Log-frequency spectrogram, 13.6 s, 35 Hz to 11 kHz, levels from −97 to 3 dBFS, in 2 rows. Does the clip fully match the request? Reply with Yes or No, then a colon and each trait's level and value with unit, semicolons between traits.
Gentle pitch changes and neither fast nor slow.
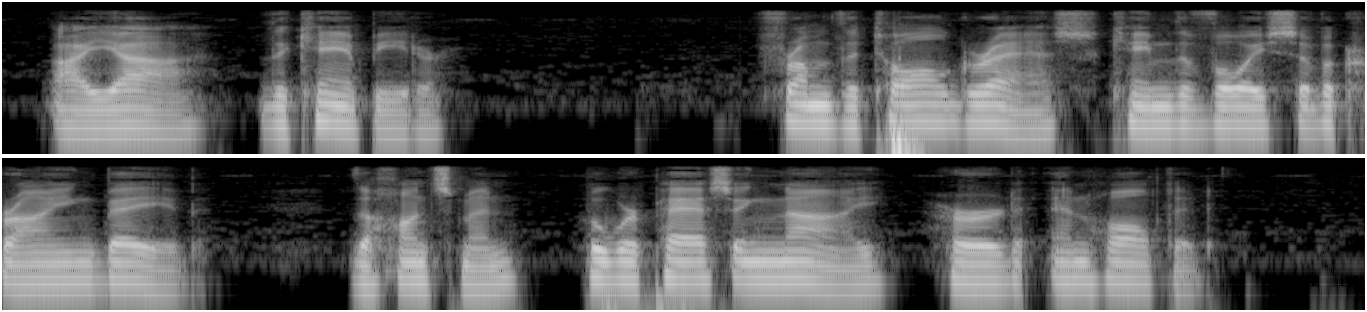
No: narrow, 2.0 semitones; slow, 105 wpm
